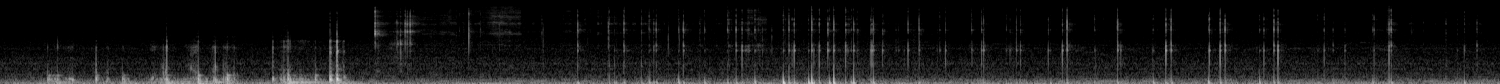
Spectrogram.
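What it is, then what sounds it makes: Wooden acrobat toy clicking. A red-painted wooden acrobat toy, a wooden frame with a string-hung wooden figure, has its sticks squeezed so the wooden parts click and rattle. The first few seconds bring denser, fuller clattering with low handling noise. After that, sharp, dry, bright clicks sound at irregular intervals, each dying out almost instantly.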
